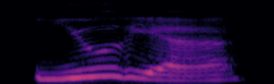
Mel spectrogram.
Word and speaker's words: Yulia: So, Yulia Hunita, is that how you pronounce it?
